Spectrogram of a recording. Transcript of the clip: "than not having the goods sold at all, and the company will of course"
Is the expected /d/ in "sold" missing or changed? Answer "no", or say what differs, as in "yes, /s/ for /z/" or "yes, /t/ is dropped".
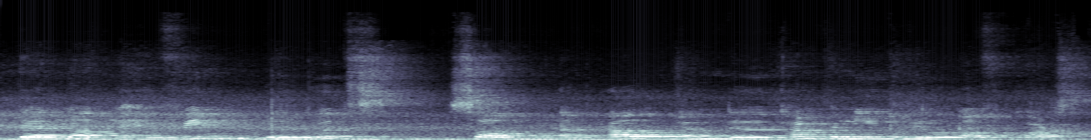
yes, /d/ is dropped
